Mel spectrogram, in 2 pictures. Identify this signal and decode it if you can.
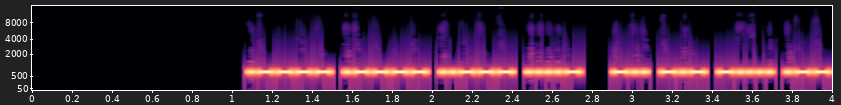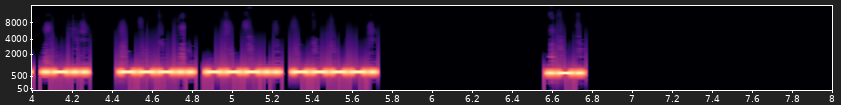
Morse code, heard as a keyed tone, about 50 wpm, 700 Hz. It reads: 1124 DK6WL 889 R
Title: Worked All Europe DX Contest - QTC Exchange - 50wpm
